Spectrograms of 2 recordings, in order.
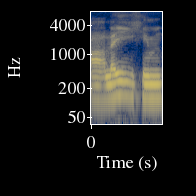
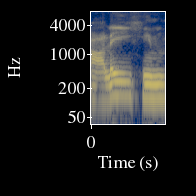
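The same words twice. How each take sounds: No difference in how they are said.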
